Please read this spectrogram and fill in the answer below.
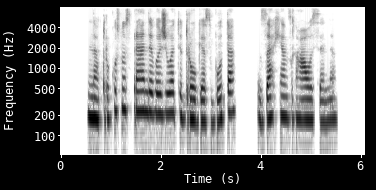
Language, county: Lithuanian, Vilnius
